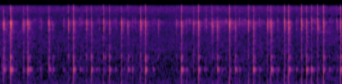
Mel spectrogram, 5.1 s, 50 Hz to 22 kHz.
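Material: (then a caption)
Metal. A small, round, hollow red printed metal tin with a googly-eye design and a lid is held in the hands and tapped with the fingertips and nails. About 31 quick, bright taps come in an uneven rhythm over five seconds. Each tap is a short hollow tonk around 750 Hz with a sharp high click, and it dies away almost at once.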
